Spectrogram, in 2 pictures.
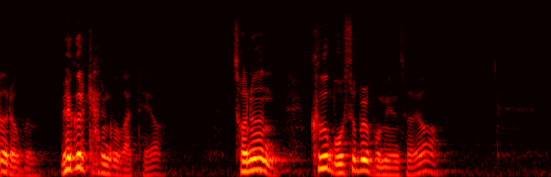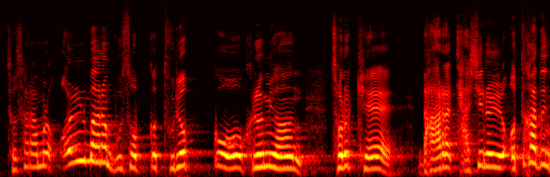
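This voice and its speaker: A man preaching a Sunday sermon in a conversational way, alternately rising with emphasis and dropping to a soft, low voice. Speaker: pastor.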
